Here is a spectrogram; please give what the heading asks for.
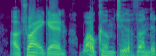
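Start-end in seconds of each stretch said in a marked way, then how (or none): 1.2-2.3 rough, creaky, rasping voice. Opening the Thunderdome as in the wrestling show: Vince McMahon impression. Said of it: "Last time I did a Vince McMahon impression".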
